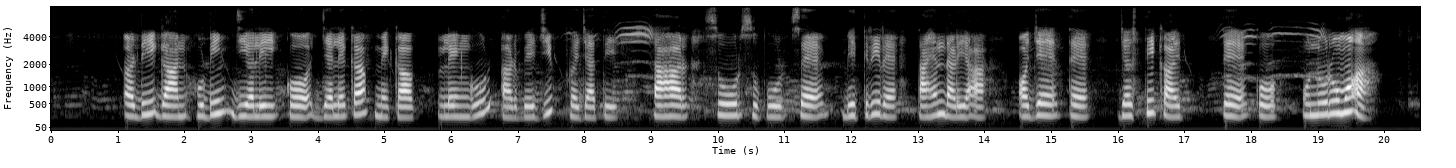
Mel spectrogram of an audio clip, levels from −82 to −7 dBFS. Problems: background sounds at intervals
